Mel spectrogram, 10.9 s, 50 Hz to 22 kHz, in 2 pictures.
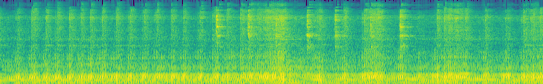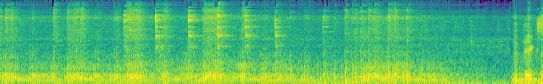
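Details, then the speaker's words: Yamaha RXZ two-stroke after new bore and piston replacing the old one, first start: fairly even buzz with light top-end clatter, about 70% quieter than before, slight clutch bell noise remains; normal two-stroke running. "इसकी वजह से हम यहां पे आ गए थोड़ा सा दूर आ गए सिटी से क्योंकि आवाज कुछ मतलब दूसरा वॉइस में आगे साइलेंसर इंजन का आवाज पहले कितना आ रहा था और अभी उस मुकाबले अभी देखो मतलब नहीं बोलता हूं 70% आवाज कम हो चुका है।"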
